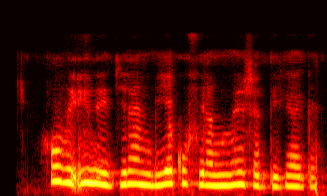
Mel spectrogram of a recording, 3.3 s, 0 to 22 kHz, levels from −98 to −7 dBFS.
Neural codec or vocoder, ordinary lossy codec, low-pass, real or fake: codec, 44.1 kHz, 2.6 kbps, SNAC; none; 10.8 kHz; fake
